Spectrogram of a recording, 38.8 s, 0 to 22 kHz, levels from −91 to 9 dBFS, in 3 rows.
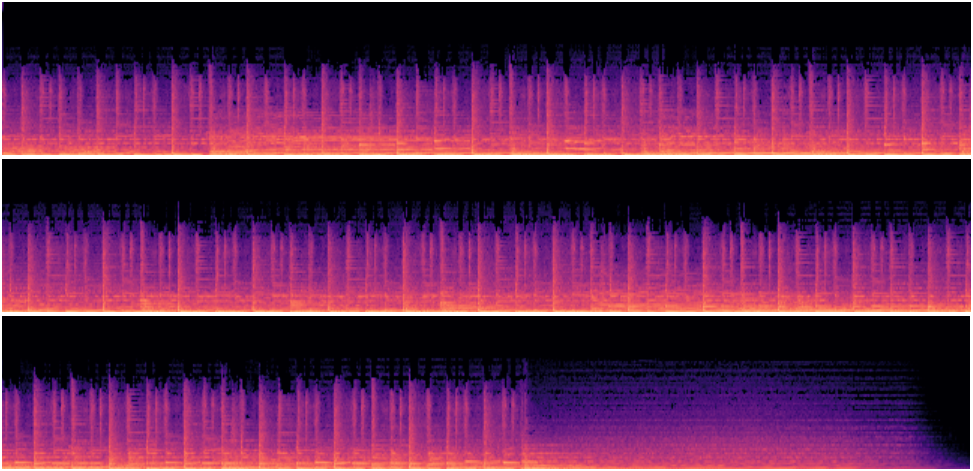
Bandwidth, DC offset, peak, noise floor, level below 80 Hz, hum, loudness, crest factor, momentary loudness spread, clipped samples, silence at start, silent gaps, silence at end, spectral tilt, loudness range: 12.5 kHz; under 0.1%; 0 dBFS; -53 dBFS; -16 dBFS; none; -12 LUFS; 12 dB; 7 LU; under 0.1%; 0 s; none; 0.9 s; -6 dB/octave; 4 LU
